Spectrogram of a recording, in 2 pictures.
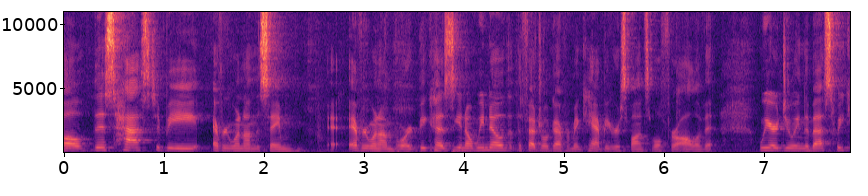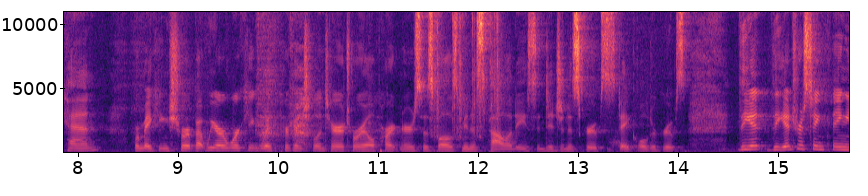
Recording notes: In the Canada 2020 studio. Take questions from the live studio audience.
